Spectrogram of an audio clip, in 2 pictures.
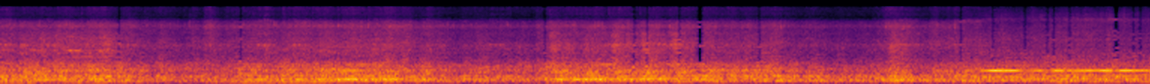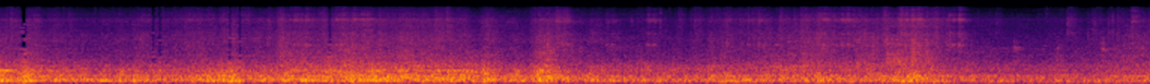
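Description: BKVT S type vintage tram heard from inside its wooden car while running along the track: a steady rumble of the wheels on the rails with a low hum, and a short, higher steady tone around the middle.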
